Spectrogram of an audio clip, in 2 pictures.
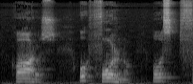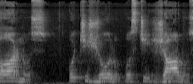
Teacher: Então muda o som, muda de um som fechado para um som aberto. Então o coro, som fechado, som aberto. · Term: plurais metafônicos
